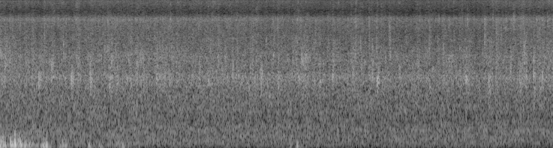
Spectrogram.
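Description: Heavy rain from a Hurricane Irma rain band pours down in a dense, steady hiss, loud and unbroken and close at hand, with no voices.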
